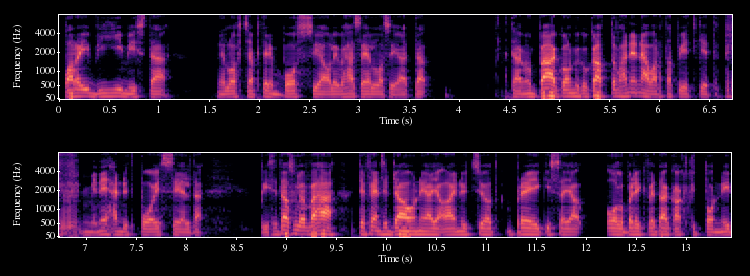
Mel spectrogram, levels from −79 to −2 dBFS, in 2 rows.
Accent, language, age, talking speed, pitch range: native, Finnish, 20-39, 155 wpm, 105-130 Hz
